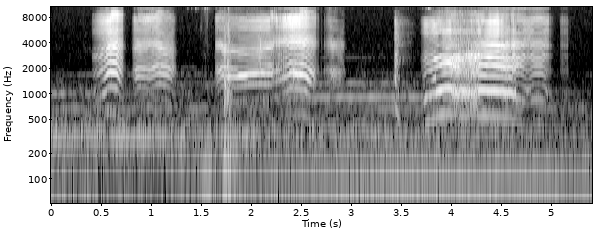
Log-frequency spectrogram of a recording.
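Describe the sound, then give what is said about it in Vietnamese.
An infant cries in shrill, wavering wails echoing down a dark corridor. There are several separate bursts with pauses between them over a low steady hum, all faint and without other voices. “Đó tựa như là tiếng khóc của trẻ con. Tiếng khóc ngằn ngặt vang lên trong hành lang tối, nghe đến rùng mình rợn người.”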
